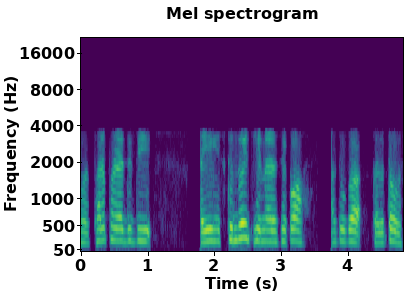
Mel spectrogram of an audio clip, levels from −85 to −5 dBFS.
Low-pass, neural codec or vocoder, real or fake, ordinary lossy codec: 3.6 kHz; none; real; none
